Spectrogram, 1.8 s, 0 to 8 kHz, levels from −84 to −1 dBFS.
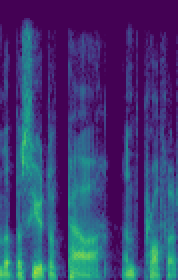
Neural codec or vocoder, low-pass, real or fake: none; 7.2 kHz; real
